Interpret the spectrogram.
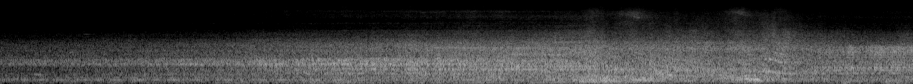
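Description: Chiltern Railways diesel multiple unit approaching and passing, its engine and wheel rumble growing steadily louder, with a falling engine note and two brief high squeals around the middle.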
